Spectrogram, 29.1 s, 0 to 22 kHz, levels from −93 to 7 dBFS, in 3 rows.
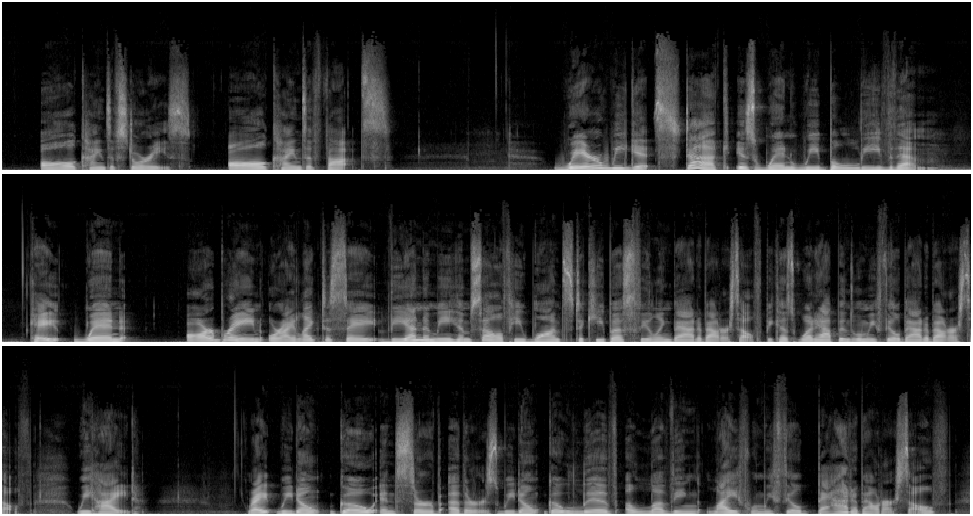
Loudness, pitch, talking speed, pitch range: -24 LUFS, 195 Hz, 140 wpm, 180-215 Hz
